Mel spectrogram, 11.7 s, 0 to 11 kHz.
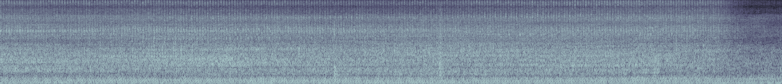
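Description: Peugeot 206 engine idling steadily, heard from above the open engine bay, a little quieter near the end.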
